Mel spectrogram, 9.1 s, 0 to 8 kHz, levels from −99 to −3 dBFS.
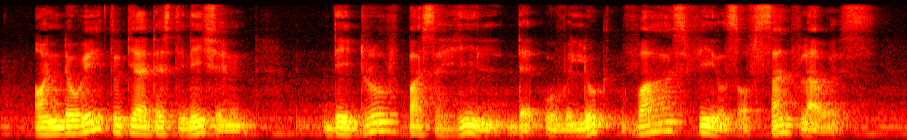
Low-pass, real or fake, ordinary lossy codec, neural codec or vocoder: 7.2 kHz; real; MP3, 64 kbps; none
